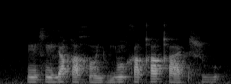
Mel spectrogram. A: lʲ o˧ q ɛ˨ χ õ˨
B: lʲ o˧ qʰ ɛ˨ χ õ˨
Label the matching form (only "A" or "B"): A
